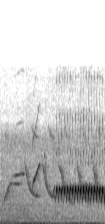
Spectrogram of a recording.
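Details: Belgian canary song meant for training other canaries: a few thin gliding whistles, then a fast, even trill of rapidly repeated high notes, about fifteen per second, over low background hum.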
